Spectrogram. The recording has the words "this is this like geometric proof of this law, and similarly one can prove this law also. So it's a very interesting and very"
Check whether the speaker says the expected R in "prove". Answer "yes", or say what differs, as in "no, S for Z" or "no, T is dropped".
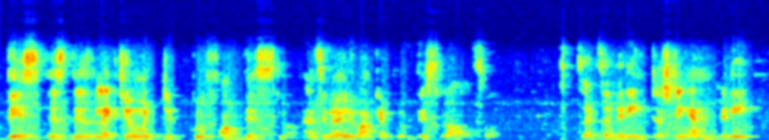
no, R is dropped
